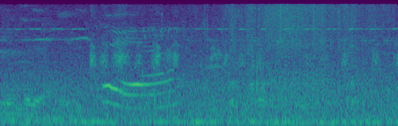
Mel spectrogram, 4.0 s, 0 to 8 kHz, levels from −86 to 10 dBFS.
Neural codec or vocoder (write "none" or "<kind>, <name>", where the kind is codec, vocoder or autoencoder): none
